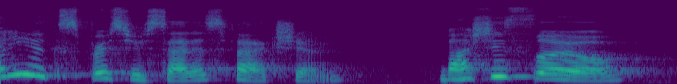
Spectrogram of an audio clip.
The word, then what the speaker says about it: 맛있어요: characters are pronounced 맛, is, yo. 맛 is oil. 맛 is oil. Together it's 맛있어요.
